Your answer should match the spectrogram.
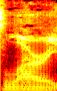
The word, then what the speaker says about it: Laure: L-A-U-R-E. – Okay, and it's pronounced Laurie. – Yeah. – But on him, it's pronounced Laurie, but is it... – it's Laurie.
